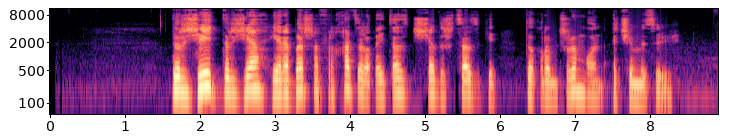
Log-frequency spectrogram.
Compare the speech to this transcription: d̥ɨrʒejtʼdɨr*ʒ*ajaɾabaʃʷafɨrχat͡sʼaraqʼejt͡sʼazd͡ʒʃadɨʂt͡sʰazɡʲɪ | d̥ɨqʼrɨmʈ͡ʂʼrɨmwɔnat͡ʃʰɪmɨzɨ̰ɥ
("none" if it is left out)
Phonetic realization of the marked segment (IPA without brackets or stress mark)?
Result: ʒ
